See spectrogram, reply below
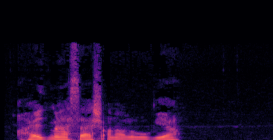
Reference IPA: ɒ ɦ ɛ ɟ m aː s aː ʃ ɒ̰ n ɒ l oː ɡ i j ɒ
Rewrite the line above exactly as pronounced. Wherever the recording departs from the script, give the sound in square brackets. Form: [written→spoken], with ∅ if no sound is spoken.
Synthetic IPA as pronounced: ɒ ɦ ɛ ɟ m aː s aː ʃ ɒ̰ n ɒ l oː ɡ i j ɒ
